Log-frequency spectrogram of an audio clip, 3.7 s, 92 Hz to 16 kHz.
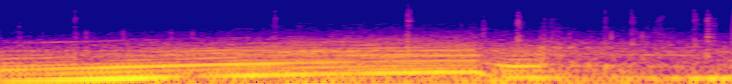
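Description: A VW GTI engine, held in second gear in manual mode, is floored from about 3,000 RPM, giving a loud, close, rising rev that drops sharply at a shift, with no talk.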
